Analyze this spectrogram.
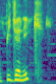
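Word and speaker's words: Pjanić: Delite, tem o Delite, né, o Bonucci, Quadrado, Alexandro, Matuidi, Janik, janik Kedira. – Kelini. – Kelini. – Tem o Pijanic. – Pijanic, é. Falei errado.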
